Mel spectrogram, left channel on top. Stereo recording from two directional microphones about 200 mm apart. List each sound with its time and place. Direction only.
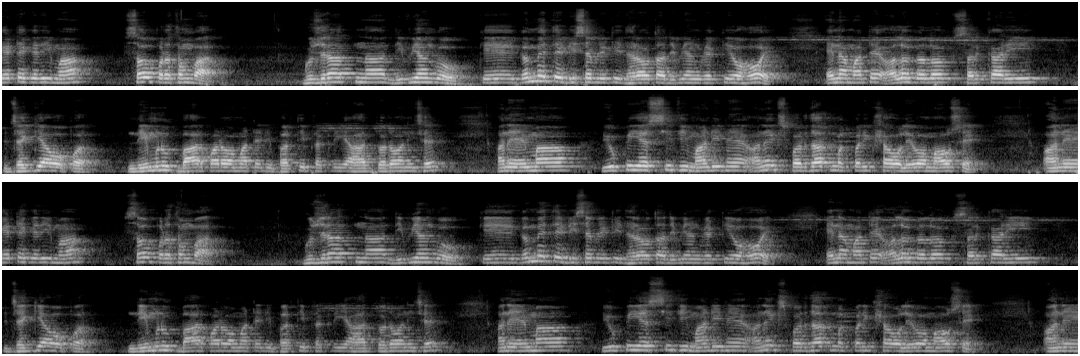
0.0 s speech: 10° right (ahead or behind)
